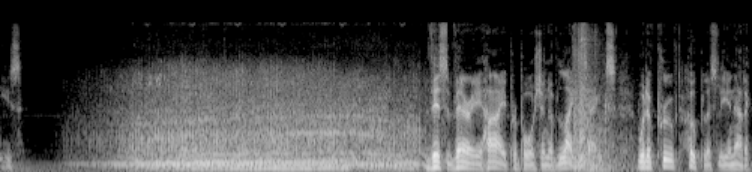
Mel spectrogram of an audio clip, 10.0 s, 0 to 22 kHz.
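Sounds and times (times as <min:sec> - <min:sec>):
heavy engine running: 0:00.8 - 0:05.8.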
